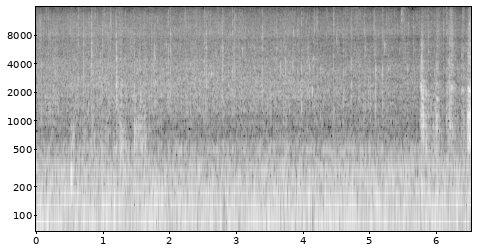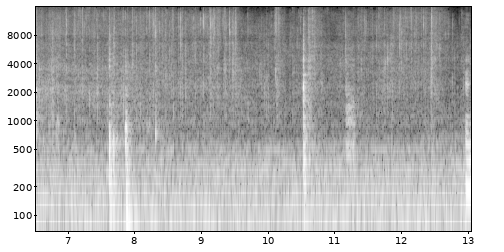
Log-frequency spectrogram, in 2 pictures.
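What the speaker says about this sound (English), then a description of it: "you're basically just going to kind of fry the green beans with the garlic and the soy sauce for a few minutes" Green beans fry with garlic and soy sauce in a pan, giving a steady, dense sizzle throughout, with occasional sharper pops and faint stirring scrapes near the middle and end.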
